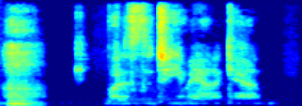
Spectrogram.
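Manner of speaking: slow, breathy, drawn-out whisper under the breath. Playing a game, the speaker finds a locked door and spots the G-Man, whispering.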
